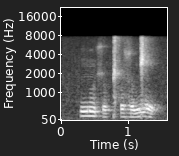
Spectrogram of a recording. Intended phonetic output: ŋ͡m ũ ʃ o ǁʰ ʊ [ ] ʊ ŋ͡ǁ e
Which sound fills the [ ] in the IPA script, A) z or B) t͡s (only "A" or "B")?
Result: A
